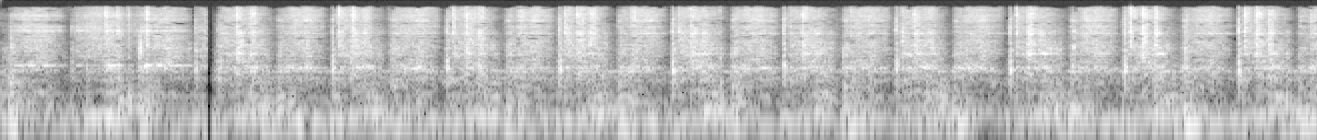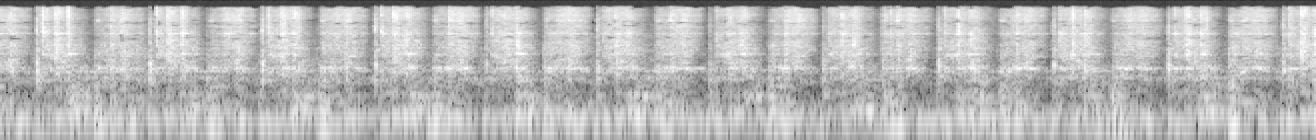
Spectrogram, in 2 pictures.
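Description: A wooden saw frame rattles and clacks back and forth in a fast, even rhythm.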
